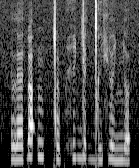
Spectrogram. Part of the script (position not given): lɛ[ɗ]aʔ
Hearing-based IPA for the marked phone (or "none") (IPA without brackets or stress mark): ɗ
